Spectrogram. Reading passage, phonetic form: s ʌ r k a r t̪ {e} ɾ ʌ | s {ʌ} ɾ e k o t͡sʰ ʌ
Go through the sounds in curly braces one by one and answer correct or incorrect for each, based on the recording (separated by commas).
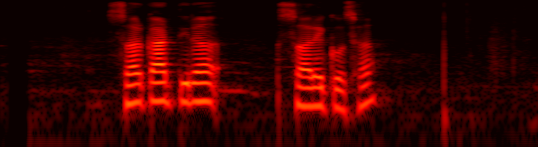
incorrect, correct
